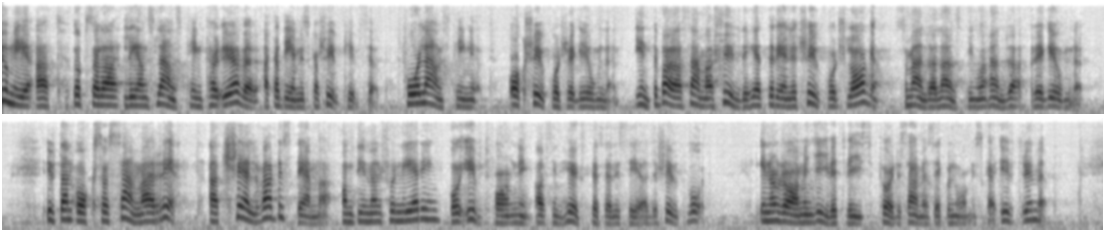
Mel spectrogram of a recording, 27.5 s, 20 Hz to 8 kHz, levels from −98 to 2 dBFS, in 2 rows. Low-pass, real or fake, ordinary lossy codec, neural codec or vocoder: 7.2 kHz; fake; none; codec, 16 kHz, 4 kbps, FreqCodec, smaller model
